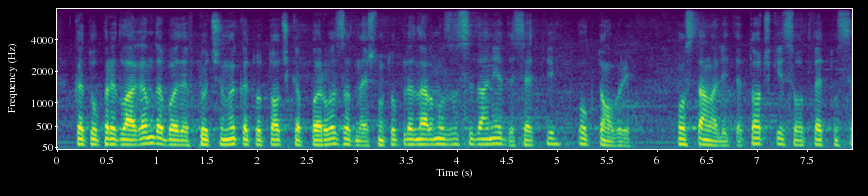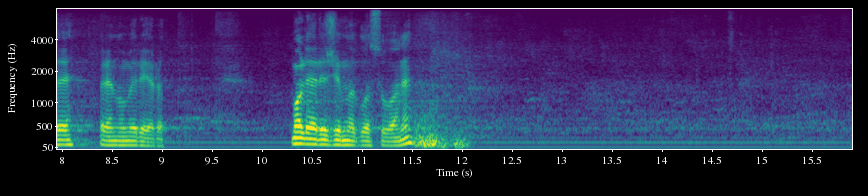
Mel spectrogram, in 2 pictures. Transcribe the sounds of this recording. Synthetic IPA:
kɐt̪ɔpɾɛd̪lˠaɡəmd̪ɐbɤd̪ɛfklʲut͡ʃɛnəkɐt̪ɔt̪ɔt͡ʃkəpɤɾvəzɐd̪nɛʃnot̪oplɛnaɾnozɐsɛd̪aniɛd̪ɛsɛt̪iokt̪ɔvɾi | ost̪anɐlit̪ɛt̪ɔt͡ʃk̟isəot̪vɛt̪̚nosɛpɾɛnomɛɾiɾə̰t̪ | mɔlʲəəɾɛʒimnɐɡlˠɐsuvɐnɛ

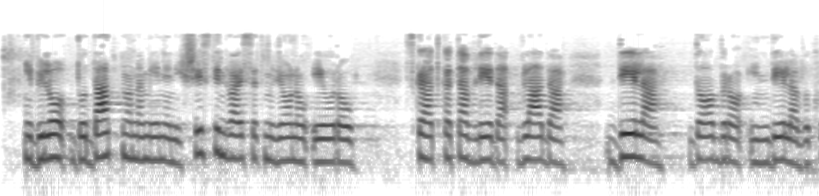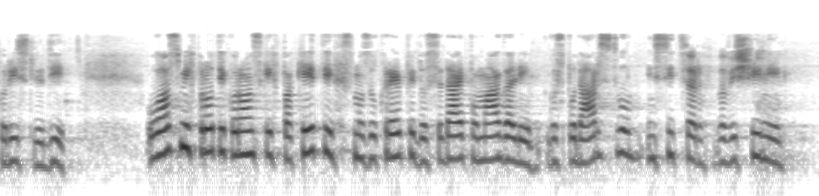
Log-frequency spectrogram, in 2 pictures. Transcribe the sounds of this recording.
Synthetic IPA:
jɛbiloːd̪ɔd̪aːt̪nɔnameːnjɛnixʃeːst̪ind̪ʋajsɛt̪miljoːnɔwʔewɾɔw | skɾaːt̪kat̪aʋlaːd̪a | d̪eːla | d̪ɔːbɾɔʔind̪eːlaʋəkʰɔɾist̪lʲjud̪i | uɔːsmixpɾoːt̪ikɔɾonskixpakeːt̪ixsmɔzukɾeːpid̪ɔsɛd̪ajpɔmaːɡaliɡɔspɔd̪aːɾst̪ʋuinsit̪səɾʋəʋiʃiːni

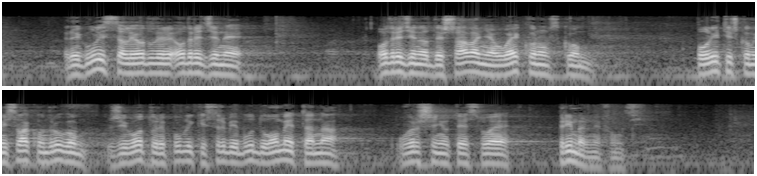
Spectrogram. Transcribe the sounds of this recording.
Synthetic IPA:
ɾe̞ɡulisaliod̪n | od̪ɾe̞d͡ʑe̞nad̪e̞ʃaːʋaɲaue̞ko̞no̞msko̞m | po̞lit̪it͡ʃko̞misʋako̞md̪ɾuɡo̞mʒiʋo̞t̪uɾe̞publikesr̩bije̞bud̪uome̞t̪ana | ṵʋr̩ʃe̞ɲut̪e̞ːsʋo̞je̞pɾimaɾne̞fṵŋkt̪si̥je̥

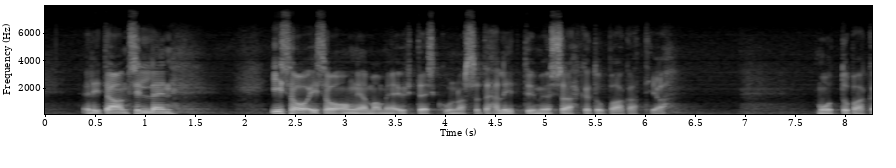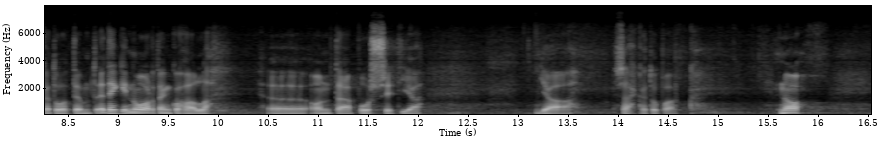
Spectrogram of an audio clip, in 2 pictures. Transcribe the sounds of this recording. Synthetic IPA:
ʔḛlit̪æːonsilːein | isoʔisoʔoŋːelmɑmḛˑjæ̰ʔyht̪eiskunːɑ̰sːɑt̪æhælliːt̪ːyːmyøssæhkøt̪upɑkɑ̰t̪jɑ̰ | muːt̪t̪upɑkːɑt̪uot̪ːˑeːtmut̪et̪eŋkinnuort̪eŋkohɑlːɑ | øːo̰nt̪æːpusːit̪jɑ̰ | jɑ̰ | sæ̰hkøt̪upɑ̰kːɑ̥ | no

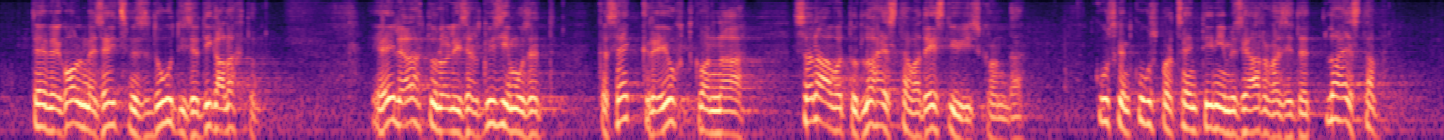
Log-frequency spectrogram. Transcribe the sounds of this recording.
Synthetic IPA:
t̪e̞ːve̞ːko̞lmese̞jt̪sme̞s̬ed̪uːd̪ise̞d̪iɡɑlɤht̪ul | jɑejleɤht̪ulo̞lʲiselkys̬imuse̞d̪̥ | kɑse̞kːˑrejuht̪ko̞nːɑ | sɤnɑvɤt̪ːˑud̪lɤɦe̞st̪ɑvɑd̪e̞ːst̪iyɦisko̞nd̪̥ɑ | kuːske̞n̚kuːspro̞t̪se̞nʲt̪ːˑiinime̞siɑrvɑsid̪̥e̞t̪ˑlɤɦe̞st̪ɑb̥

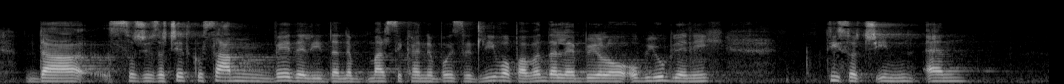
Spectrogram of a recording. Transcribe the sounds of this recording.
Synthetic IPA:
d̪asɔʒewzat͡ʃeːt̪kusaːmiʋeːd̪ɛlid̪anɛmaɾsikajnɛboizʋɛd̪liːʋɔpaʋənd̪ɐɾlɛbiloʔɔblʲjuːblʲjɛnix | t̪iːsɔt͡ʃinɛn

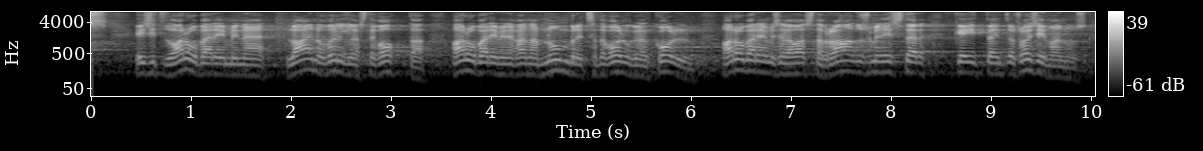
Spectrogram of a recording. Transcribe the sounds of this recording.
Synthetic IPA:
s | e̞s̬ʲit̪ːˑɑt̪uɑɾubæɾimine̞ | lɑenuvɤlɡlɑst̪e̞ko̞ht̪ɑ | ɑɾupæɾiminekɑnːɑb̥numbɾit̪sɑd̪̥ɑko̞lmkyme̞nt̪̚ko̞lm | ɑɾupæɾimis̬e̞le̞vɑst̪ɑb̥rɑɦɑnd̪usminist̪e̞ɾ | ke̞jt̪̚pent̪luso̞sʲimɑnːus

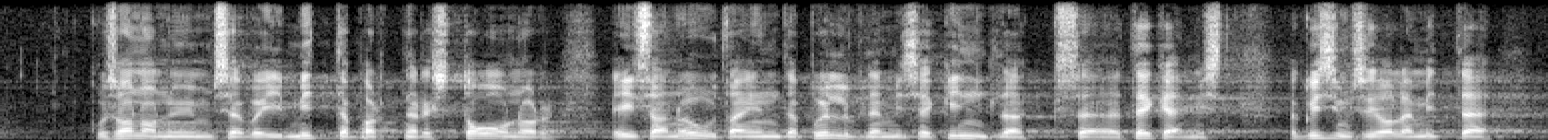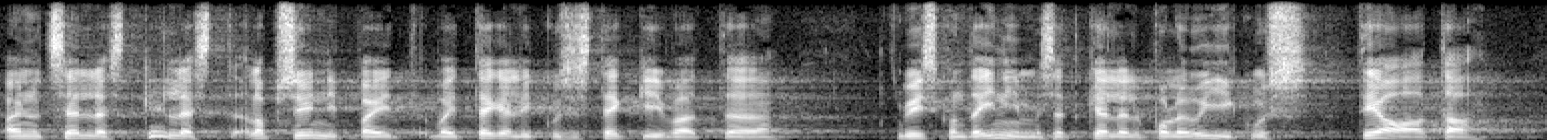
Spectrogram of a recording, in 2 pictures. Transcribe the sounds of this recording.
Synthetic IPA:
kusɑno̞nyːmse̞vɤjmit̪ːe̞pɑrt̪ne̞ɾist̪o̞ːno̞ɾe̞jsɑːnɤwd̪ɑe̞nd̪̥ɑpɤlvne̞mise̞kind̪̥lɑkst̪e̞ɡ̥e̞mist̪ | jɑkys̬imus̬e̞jo̞lemit̪ːˑe̞ɑjnult̪se̞lːe̞st̪̚ke̞lːe̞st̪lʔɑpsynʲːipːˑvɑjd̪̥vɑjd̪̥̚t̪e̞ɡe̞likːˑuse̞st̪e̞kˑivɑd̪̥ | yhisko̞nd̪̥ɑinime̞se̞d̪̥ke̞lːe̞lpo̞le̞ɤjɡ̥us | t̪e̞ɑd̪̥ɑ

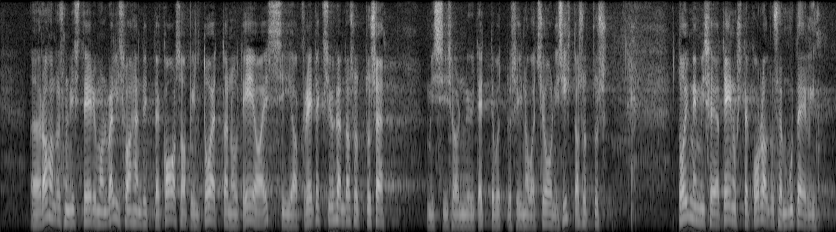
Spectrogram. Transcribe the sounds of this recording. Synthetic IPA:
ɾɑɦɑnd̪usminist̪e̞ːɾjumo̞nvælʲisvɑɦe̞nd̪it̪ːe̞kɑːsɑb̥ilt̪o̞e̞t̪ːˑɑnud̪̥e̞ːɑe̞sːijɑkre̞ːd̪e̞ksiyɦe̞nd̪̥ɑsut̪ːˑuse̞ | misːiso̞nnyːd̪̥e̞t̪ːe̞vɤt̪ˑluseinːo̞vɑt̪sio̞ːnisiht̪ɑs̬ut̪ːˑus | t̪o̞jmimise̞jɑt̪e̞ːnust̪e̞ko̞rːɑld̪use̞mud̪̥e̞li

